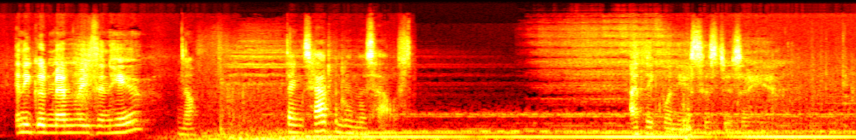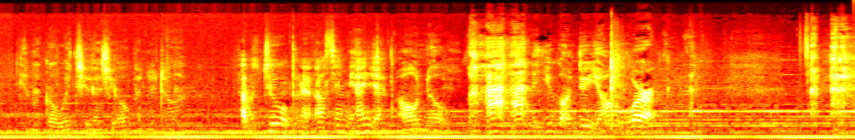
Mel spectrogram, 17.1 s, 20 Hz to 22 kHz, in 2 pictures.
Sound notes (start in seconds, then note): 13.2 chuckles; 13.5 breathes deeply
